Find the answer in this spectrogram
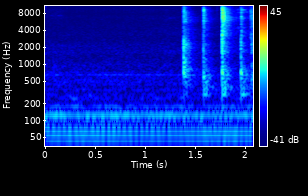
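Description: A steady low room hum, then a small audience starts clapping about one and a half seconds in.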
